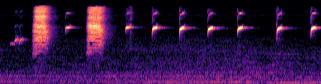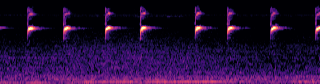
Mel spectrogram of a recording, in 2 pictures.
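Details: {'caption': "Long-tailed shrike 'toet toet' lure song: two loud harsh bursts, then a steady series of sharp, high, clipped whistled notes, about two per second, with a faint low hum behind."}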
